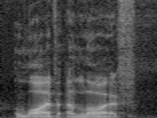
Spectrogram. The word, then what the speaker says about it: Live A Live: Let's talk Live Alive I believe that is the official pronunciation.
